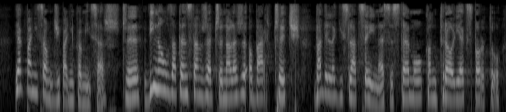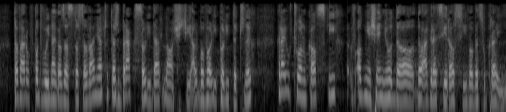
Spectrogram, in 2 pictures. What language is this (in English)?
Polish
